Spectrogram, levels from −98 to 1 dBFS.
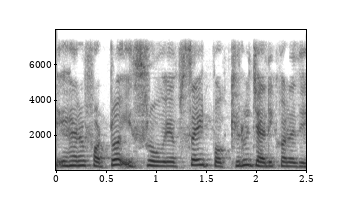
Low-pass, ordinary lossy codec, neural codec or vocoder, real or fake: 7.2 kHz; none; vocoder, 22.05 kHz, 80 mel bands, HiFi-GAN; fake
